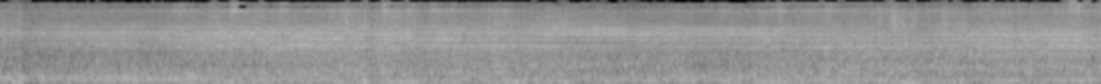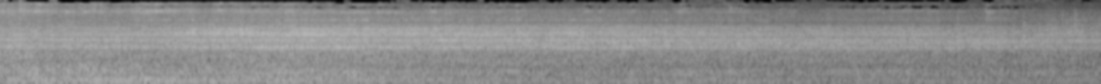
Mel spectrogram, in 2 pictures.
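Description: A freight train of car-carrier wagons rumbles past on the rails and fades into the distance.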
